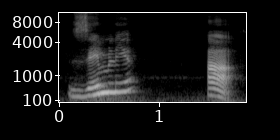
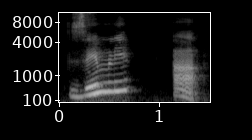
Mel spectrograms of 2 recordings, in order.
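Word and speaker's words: земля: way it is pronounced zimly ah so still at the end you hear a sound but um the ya letters softens the consonant before it zimly ah zimlia so that was an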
